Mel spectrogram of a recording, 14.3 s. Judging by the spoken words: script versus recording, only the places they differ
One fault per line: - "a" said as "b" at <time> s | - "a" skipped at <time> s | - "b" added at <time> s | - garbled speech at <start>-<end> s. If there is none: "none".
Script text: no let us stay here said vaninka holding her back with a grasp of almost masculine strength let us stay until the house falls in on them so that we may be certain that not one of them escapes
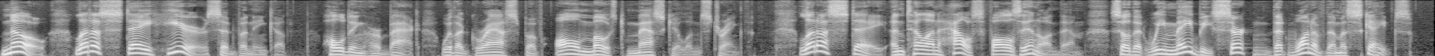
- "the" said as "an" at 9.3 s
- "not" skipped at 12.9 s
